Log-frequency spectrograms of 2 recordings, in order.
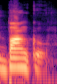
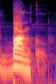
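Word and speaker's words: バンク: japanese word for bank is this and the pronunciation of this is banku yes believe it or not it is banku bank in japanese is banku and bank in italian is banker and bank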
